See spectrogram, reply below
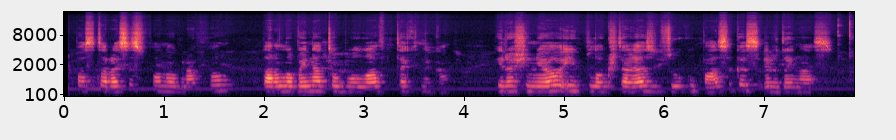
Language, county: Lithuanian, Marijampolė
